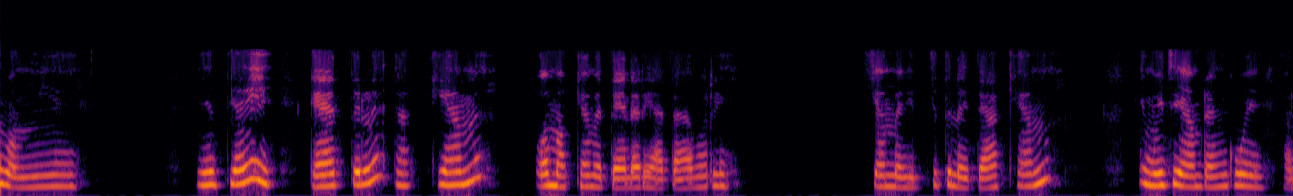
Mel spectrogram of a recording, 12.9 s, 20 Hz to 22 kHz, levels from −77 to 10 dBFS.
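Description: Throughout the speech, nothing reaches above 7.8 kHz, and the upper band carries a breathy, grainy hiss instead of real detail. This is likely Bluetooth LC3 compression at a low bitrate near 24 kbps, filling discarded highs with noise rather than leaving the plain dullness of a simple low-pass filter.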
